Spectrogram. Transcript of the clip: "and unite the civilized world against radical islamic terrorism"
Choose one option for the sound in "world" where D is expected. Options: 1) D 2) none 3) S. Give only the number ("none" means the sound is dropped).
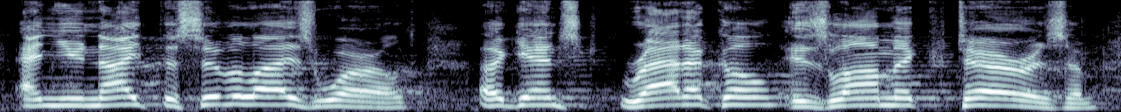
1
